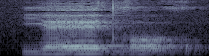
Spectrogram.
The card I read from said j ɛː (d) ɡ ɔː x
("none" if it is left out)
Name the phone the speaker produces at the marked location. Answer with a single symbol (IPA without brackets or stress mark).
d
